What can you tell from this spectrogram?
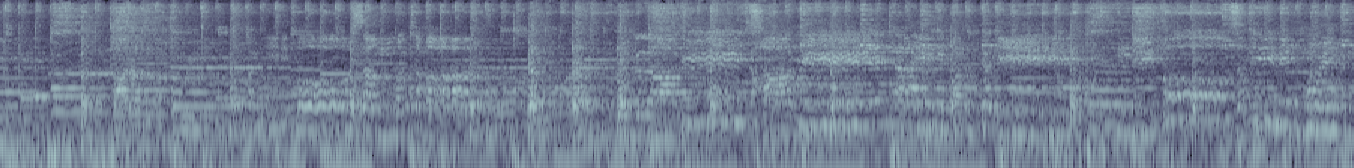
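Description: Live band music with a male lead singer singing into a handheld microphone, backed by keyboards, drums, guitar and backing vocalists.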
